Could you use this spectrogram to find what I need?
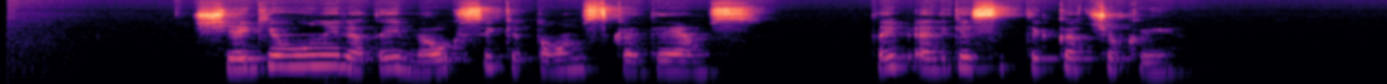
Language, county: Lithuanian, Vilnius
